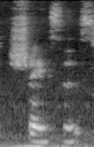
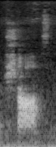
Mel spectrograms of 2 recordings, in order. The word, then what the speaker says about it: Shawses: It's a homebrew that myself and Shaces, or Shawses, excuse me, that's the correct way to say it, made together.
